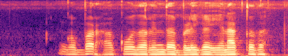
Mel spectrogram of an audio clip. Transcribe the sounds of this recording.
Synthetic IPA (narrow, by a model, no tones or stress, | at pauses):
ɡɔbːɐɾɦaːkuʋɐd̪ɐɾind̪ɐbeɭiɡɐeːnaːɡ̚t̪ɐd̪e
